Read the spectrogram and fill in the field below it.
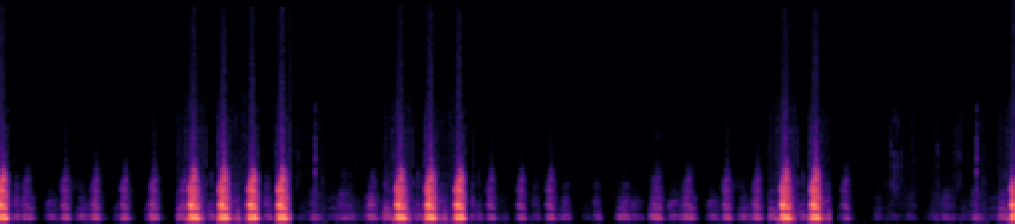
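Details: Frogs croaking in rapid bursts of short, rasping notes, several clustered loud pulses then softer repeated clicks, about three calls per second, against a silent background.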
